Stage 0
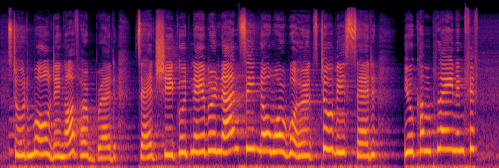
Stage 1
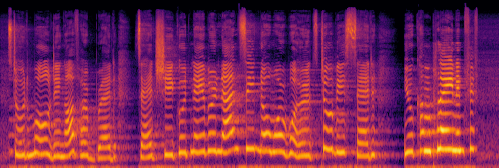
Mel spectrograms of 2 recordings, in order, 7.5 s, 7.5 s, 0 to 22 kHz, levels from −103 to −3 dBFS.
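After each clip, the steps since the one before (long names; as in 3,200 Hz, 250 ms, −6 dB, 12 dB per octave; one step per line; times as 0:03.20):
gain on a spectral selection 0:06.36–0:06.90, 240–7,700 Hz +10 dB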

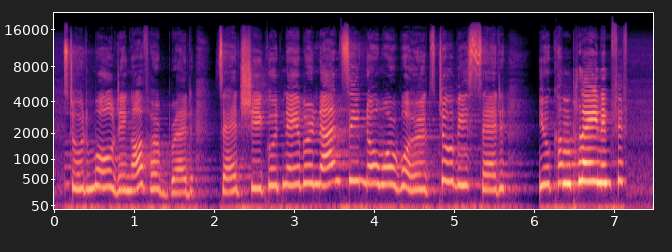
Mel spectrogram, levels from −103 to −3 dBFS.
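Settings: no processing that can be heard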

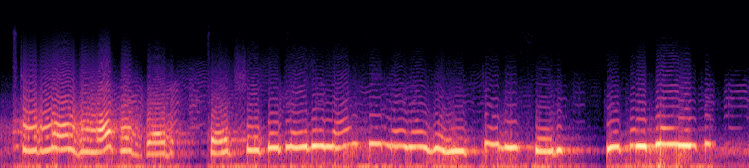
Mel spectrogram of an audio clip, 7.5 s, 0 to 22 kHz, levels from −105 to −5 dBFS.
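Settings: each half-wave held at its own peak
low-pass filter sweep 880 Hz → 350 Hz, 0:01.00–0:03.58
echo through a band-pass that steps 682 ms, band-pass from 2,500 Hz, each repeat 0.7 octaves, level −8 dB
level −4.5 dB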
